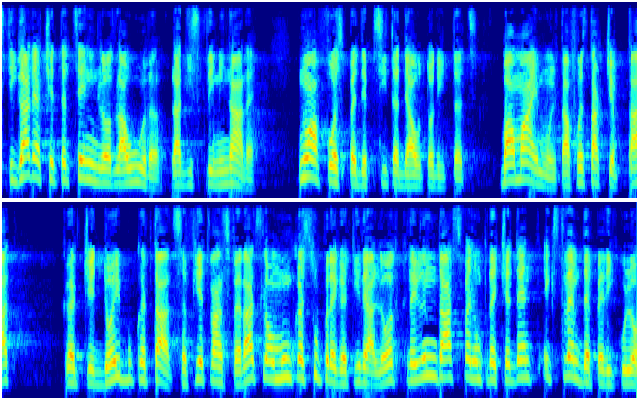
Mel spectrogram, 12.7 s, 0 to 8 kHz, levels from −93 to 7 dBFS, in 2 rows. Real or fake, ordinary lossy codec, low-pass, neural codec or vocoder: real; none; 7.2 kHz; none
